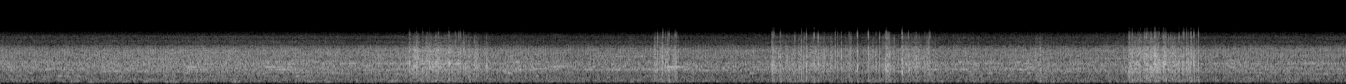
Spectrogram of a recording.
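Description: A radio hisses with static and faint, crackling reception throughout.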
